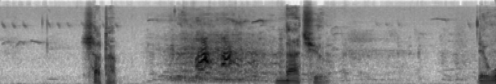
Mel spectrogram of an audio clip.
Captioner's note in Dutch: gelach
